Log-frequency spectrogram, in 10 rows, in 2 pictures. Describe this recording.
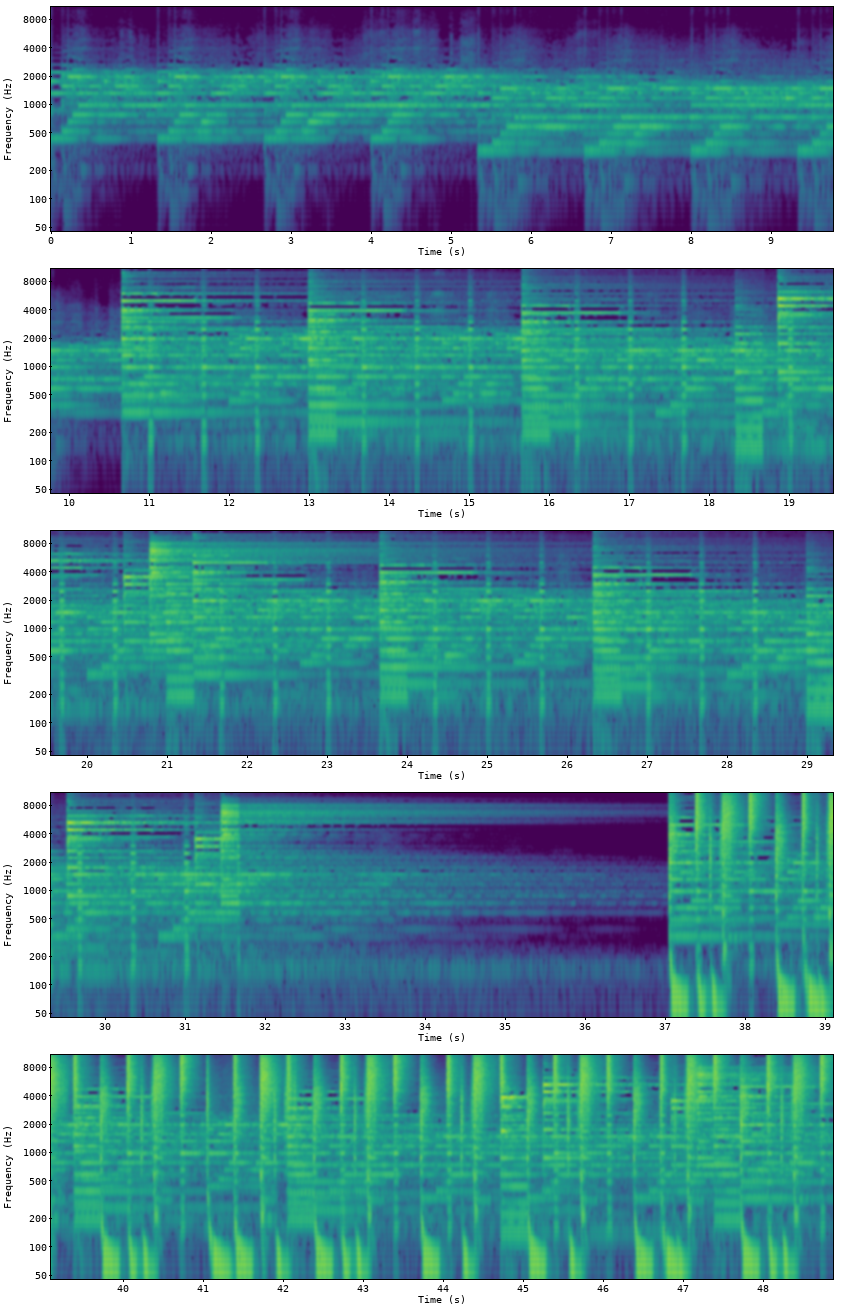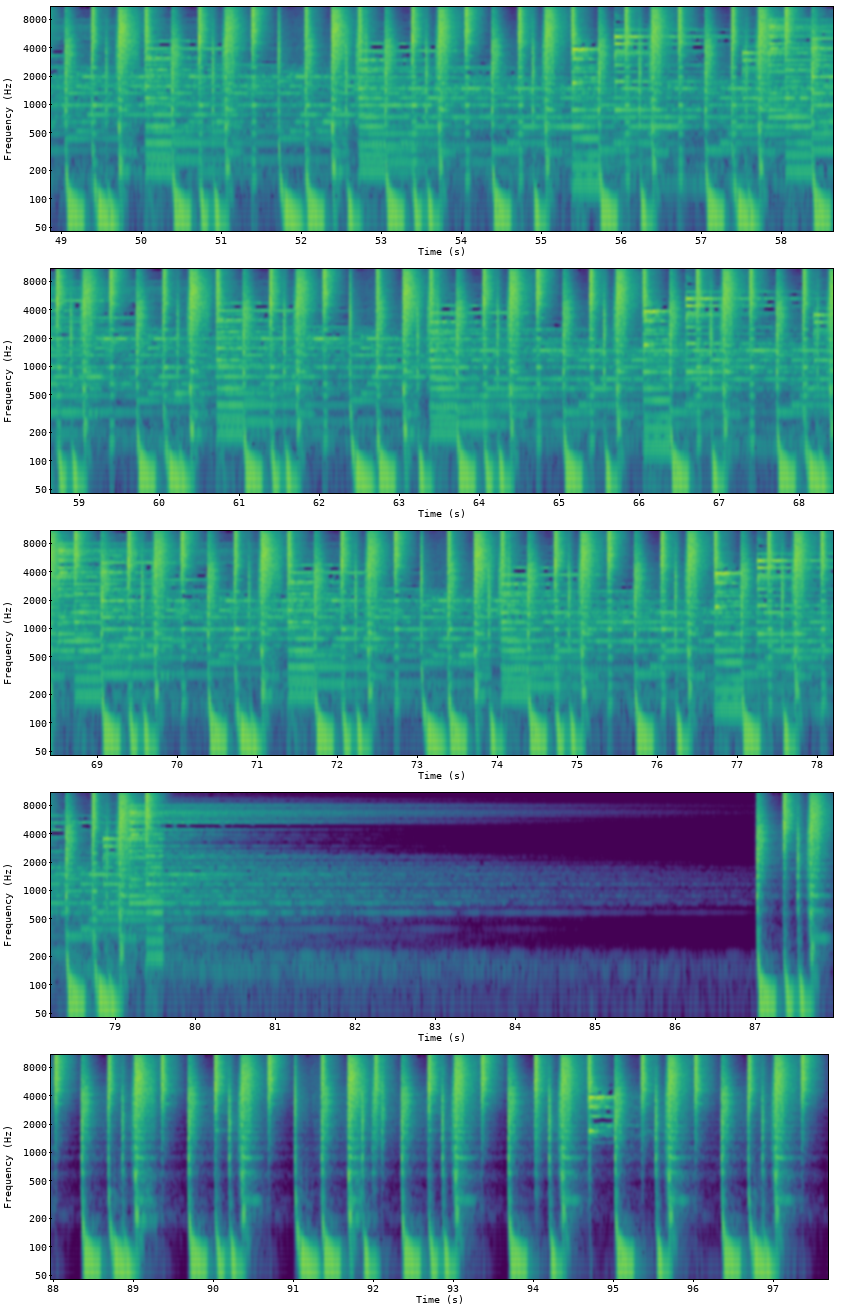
Piano/Synth & Drums - (90bpm)
List of all sounds and license's below.
This sound contains loop points for seamless looping.
Drum Hits » Driven Snare by eryps
Odd Samples » Gas Bottle Perc1 by oddsamples
DIY Drum Kit » 80s Hat by Hard3eat
Electronic Closed High Hats » Electronic Closed High Hat #1 by IanStarGem
kicks & bass sounds » Punchy Trance Kick 2 by waveplay
snare by ojirio
bass, beat, dance, drum, drum-loop, drums, groovy, hat, kick, loop, percussion, piano, rhodes, snare, synth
